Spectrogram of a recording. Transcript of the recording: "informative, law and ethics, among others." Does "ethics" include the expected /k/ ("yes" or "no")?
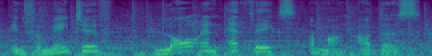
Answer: yes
